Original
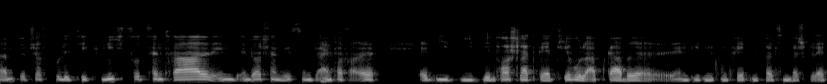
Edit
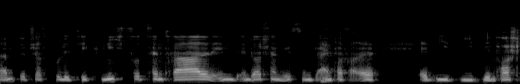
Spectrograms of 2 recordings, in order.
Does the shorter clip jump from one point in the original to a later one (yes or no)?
no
